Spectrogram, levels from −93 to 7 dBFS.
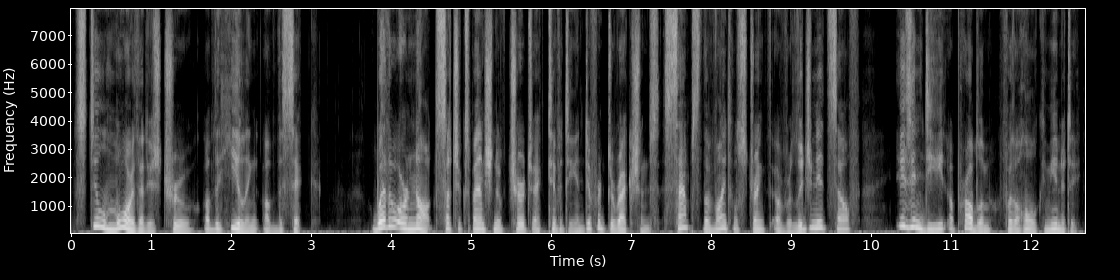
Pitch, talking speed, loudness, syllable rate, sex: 165 Hz, 175 wpm, -19 LUFS, 5.2 syllables/s, male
